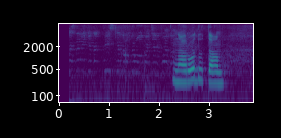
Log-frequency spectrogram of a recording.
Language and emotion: Russian, neutral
